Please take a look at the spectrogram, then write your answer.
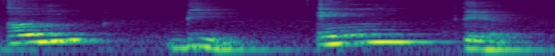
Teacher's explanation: E a palavra ambiente apresenta 2 dígrafos, só que dessa vez são dígrafos vocálicos, porque AM, na verdade, representa um som de A nasal e EN representa também um som de E nasal, né? Então eu tenho ambi, ente, temos 2 dígrafos aí.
